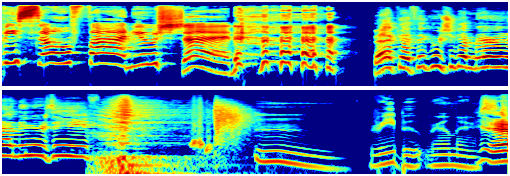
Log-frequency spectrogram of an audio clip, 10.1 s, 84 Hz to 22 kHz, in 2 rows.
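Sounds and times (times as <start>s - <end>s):
speech: 0.7s - 6.1s, 6.9s - 10.1s
whip swish and crack: 6.8s - 7.6s.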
